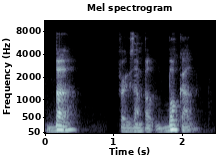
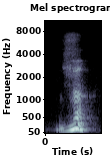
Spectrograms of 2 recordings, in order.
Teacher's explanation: you're pressing your teeth against your bottom lip and you're pushing the sound out with the vocalization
